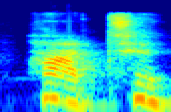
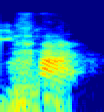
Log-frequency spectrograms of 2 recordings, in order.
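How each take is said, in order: First: The final T is released with air. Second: The final T is held without air. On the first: The speaker calls it wrong. "you don't want to go hot" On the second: The speaker calls it right. "just hot"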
